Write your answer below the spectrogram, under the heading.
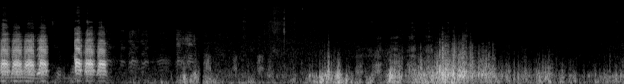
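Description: A domestic goose gives two loud, nasal honks in quick succession, followed by softer muttering and low rustling noise.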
